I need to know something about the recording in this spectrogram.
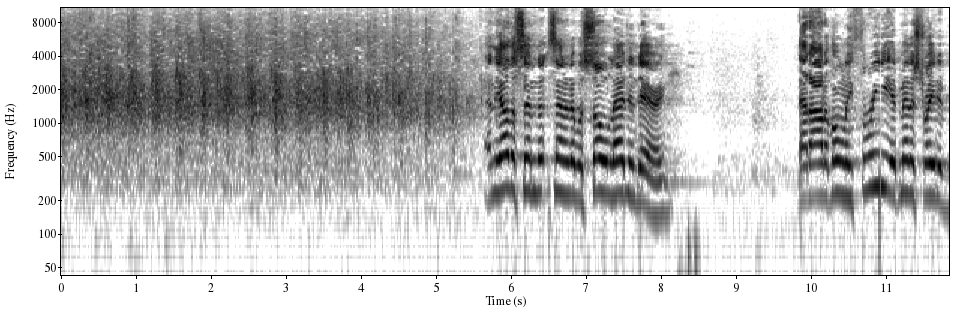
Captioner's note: applause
